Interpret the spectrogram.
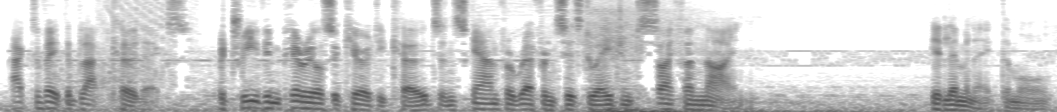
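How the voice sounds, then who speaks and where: A cool, sardonic secret agent from a sci-fi game, speaking in a low, creaky voice. His measured, dry delivery swings widely in pitch. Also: expressive, over music. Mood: resolute. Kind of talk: scripted video game dialogue.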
